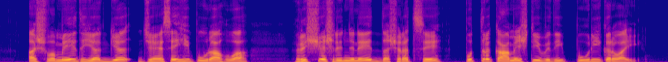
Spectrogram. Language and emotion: Hindi, neutral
